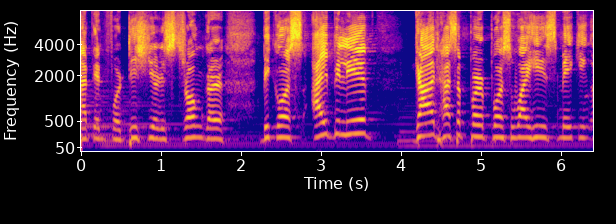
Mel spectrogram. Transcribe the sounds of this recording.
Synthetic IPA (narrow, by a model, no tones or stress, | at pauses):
at̪ɪ̃nfɔɹd̪ɪsjiɹst̪ɹɔ̃ŋɡɛɹbɪkɔsajbɪliv | ɡad̪̚ɦɐsɐpɛɹpɔswajhiɪsmejkɪ̃ŋ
